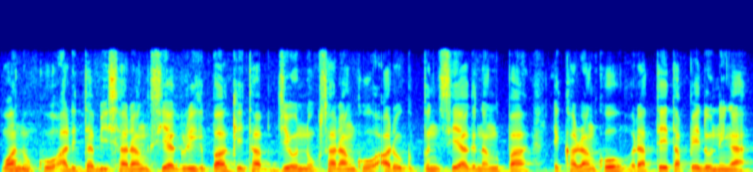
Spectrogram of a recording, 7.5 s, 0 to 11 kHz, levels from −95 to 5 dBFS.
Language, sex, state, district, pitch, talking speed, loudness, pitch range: Garo, male, Meghalaya, West Garo Hills, 115 Hz, 135 wpm, -19 LUFS, 110-125 Hz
